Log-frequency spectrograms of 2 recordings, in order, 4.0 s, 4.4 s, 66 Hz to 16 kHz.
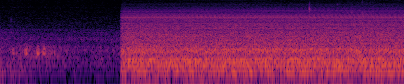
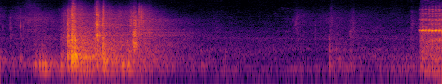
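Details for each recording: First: BMW E30 heater blower after greasing its squeaky bearings: after near silence, it starts with a steady smooth rush of air and no squeal; noise fixed. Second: BMW E30 heater blower: steady high squeal rising as the fan spins, the part making the ventilation squeak; typical of dry, slightly seized bearings. Blower fan bearing squeal.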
